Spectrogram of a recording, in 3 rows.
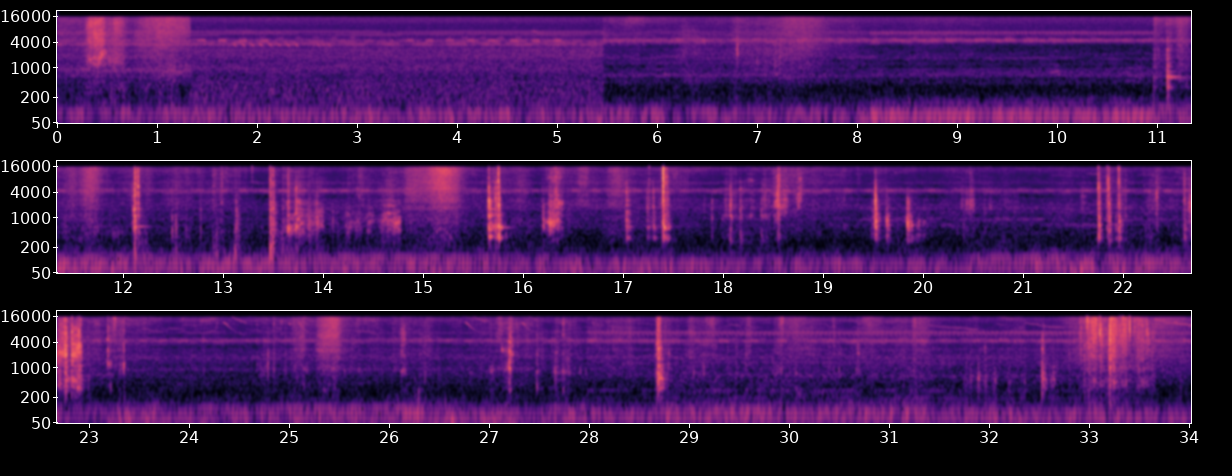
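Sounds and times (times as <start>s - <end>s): insects chirring: 0.0s - 34.0s
metal tins clacking and clinking: 11.0s - 14.8s, 15.6s - 18.9s.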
